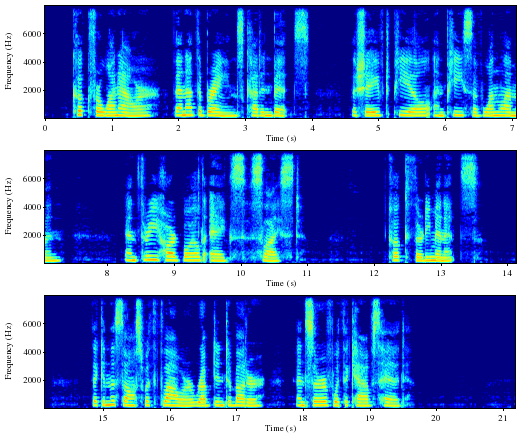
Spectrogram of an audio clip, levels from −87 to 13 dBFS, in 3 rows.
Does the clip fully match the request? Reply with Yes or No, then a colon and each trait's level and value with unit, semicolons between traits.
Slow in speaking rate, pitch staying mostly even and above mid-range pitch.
Yes: slow, 120 wpm; narrow, 2.0 semitones; high, 240 Hz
